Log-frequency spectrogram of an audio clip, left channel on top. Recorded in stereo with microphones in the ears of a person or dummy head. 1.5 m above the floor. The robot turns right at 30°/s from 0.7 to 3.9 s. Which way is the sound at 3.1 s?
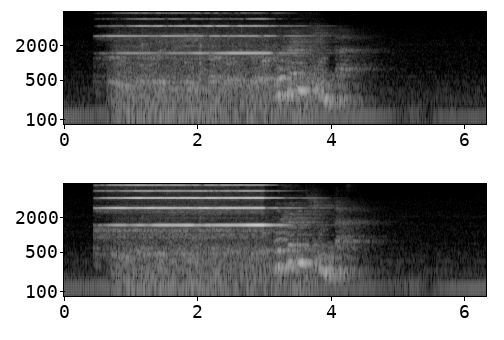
45° right (ahead or behind).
